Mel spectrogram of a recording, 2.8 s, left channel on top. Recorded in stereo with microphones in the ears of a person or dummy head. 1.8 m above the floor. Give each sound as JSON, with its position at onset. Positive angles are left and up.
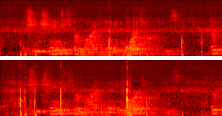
{"t": 0.3, "sound": "a woman speaking", "side_deg": 50, "distance_m": 7.0}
